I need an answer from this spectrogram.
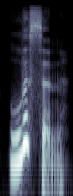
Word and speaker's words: listen: The t is completely silent. So, it's not listen, it's just listen with a soft s sound flowing right into the n.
